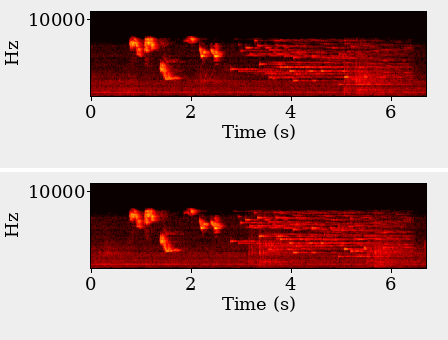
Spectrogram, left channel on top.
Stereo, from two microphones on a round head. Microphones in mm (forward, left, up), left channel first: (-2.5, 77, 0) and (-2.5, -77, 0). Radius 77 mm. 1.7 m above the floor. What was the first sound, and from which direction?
A bird, centre (ahead or behind).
